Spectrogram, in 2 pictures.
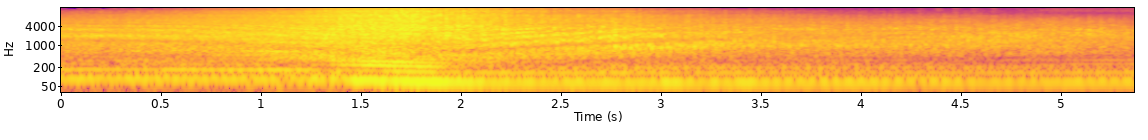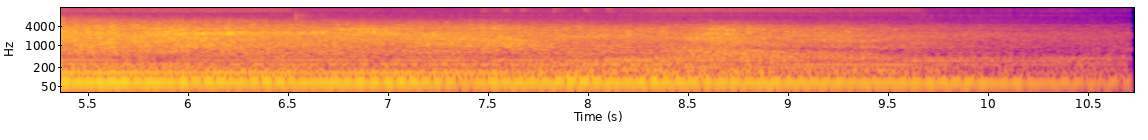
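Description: Stampe SV4B biplane's de Havilland Gipsy Major four-cylinder engine and propeller flying past: loudest about two seconds in, its pitch dropping as it passes, then fading steadily as it flies away.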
